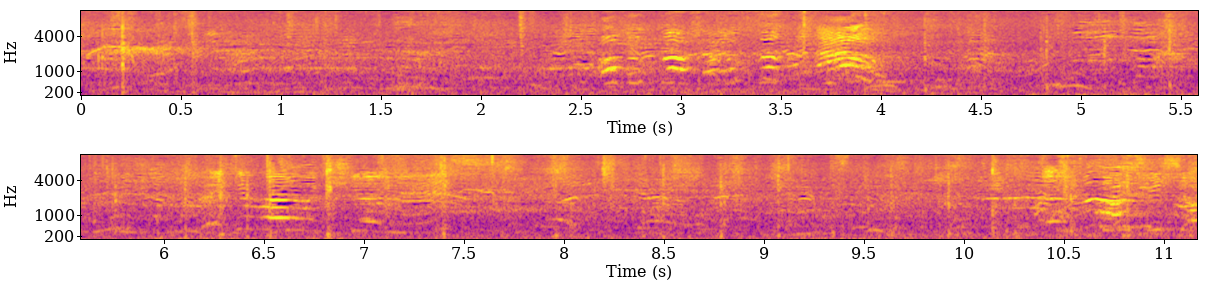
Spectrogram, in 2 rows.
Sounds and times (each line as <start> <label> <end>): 0.0 schoolchildren leaving school 11.1
3.4 footsteps 11.1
